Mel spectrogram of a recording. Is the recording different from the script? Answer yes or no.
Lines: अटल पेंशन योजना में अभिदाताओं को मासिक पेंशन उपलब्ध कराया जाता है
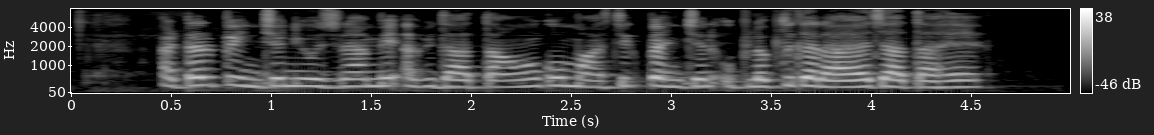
no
